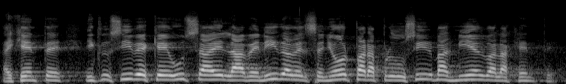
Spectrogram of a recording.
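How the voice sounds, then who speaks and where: High-voiced preacher in a hall. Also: male voice, a little slow. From Colombia. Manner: preachy, calls out to the congregation for amens. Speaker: pastor. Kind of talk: live church sermon. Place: large church hall. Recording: reverberant church hall.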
